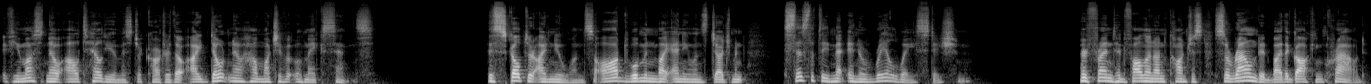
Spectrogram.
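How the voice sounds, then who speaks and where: An actor playing a formal, sceptical art dealer narrating an uncanny tale in a radio drama, with deliberate delivery. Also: male voice, mid-range voice, close to an everyday voice. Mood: reserved, recounting.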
